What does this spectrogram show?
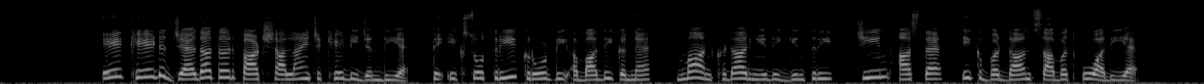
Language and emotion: Dogri, neutral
